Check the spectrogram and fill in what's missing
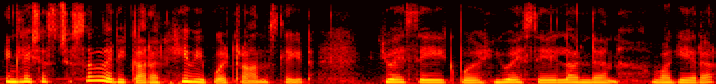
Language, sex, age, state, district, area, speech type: Kashmiri, female, 30-45, Jammu and Kashmir, Bandipora, rural, spontaneous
